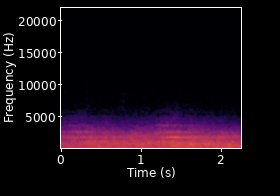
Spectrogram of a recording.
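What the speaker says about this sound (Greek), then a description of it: "Ξαφνικά άκουσε ένα τρένο να περνάει" A train passes by in a steady, dense rumble that fills the whole clip at an even, fairly loud level, with faint high squealing tones running through it and no voices.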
